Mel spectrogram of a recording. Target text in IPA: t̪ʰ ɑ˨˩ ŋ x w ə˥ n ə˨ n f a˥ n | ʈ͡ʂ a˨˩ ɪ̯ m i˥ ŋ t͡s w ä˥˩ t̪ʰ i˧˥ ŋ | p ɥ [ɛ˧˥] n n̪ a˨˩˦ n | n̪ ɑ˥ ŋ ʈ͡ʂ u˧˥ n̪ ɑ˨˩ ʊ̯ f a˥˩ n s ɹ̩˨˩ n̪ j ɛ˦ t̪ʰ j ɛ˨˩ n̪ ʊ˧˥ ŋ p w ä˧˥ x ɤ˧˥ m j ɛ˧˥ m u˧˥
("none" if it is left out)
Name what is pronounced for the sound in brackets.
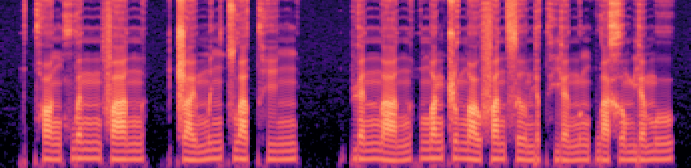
ɛ˧˥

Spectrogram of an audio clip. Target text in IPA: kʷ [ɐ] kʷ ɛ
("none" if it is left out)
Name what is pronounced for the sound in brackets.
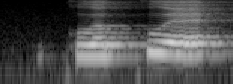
ɐ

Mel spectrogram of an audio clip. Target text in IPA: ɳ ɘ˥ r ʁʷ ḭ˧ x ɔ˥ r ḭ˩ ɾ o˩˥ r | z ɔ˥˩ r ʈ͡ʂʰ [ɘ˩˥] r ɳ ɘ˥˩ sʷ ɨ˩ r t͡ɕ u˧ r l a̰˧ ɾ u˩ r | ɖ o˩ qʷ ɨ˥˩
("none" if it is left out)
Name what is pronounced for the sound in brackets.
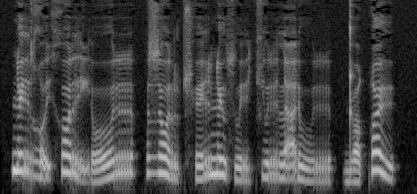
ɘ˩˥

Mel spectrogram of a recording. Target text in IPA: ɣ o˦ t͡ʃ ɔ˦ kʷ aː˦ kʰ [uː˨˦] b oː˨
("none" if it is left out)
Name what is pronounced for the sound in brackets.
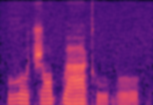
uː˨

